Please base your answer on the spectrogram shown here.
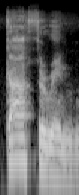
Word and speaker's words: Catherine: En español nosotros decimos Catherine, así con T, pero en inglés se pronuncia eh, como el sonido de thank you, con la lengua entre medio de los dientes, y después soplo. Thank you.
